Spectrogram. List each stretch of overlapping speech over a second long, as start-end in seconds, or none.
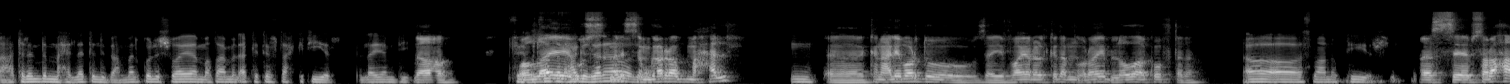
5.2-6.6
